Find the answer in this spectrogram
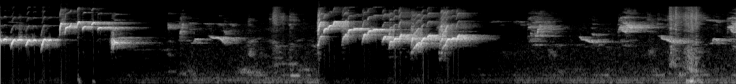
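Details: Lure song of a Brown-chested jungle flycatcher for caged birds: clear high whistled phrases and rapid down-slurred notes in bursts, quieter pauses with faint hum, a sharp click near the end.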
